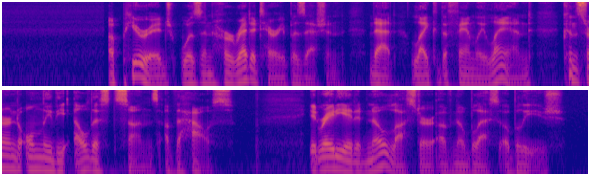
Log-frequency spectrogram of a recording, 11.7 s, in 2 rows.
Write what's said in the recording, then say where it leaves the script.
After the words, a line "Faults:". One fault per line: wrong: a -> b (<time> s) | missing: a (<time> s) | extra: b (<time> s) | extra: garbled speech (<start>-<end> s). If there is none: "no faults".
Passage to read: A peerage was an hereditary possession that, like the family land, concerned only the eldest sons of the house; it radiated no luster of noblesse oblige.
A peerage was an hereditary possession that, like the family land, concerned only the eldest sons of the house; it radiated no luster of noblesse oblige.
Faults:
no faults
